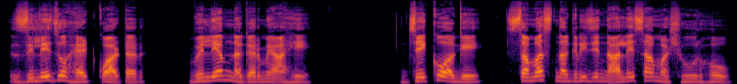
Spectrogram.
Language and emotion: Sindhi, neutral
